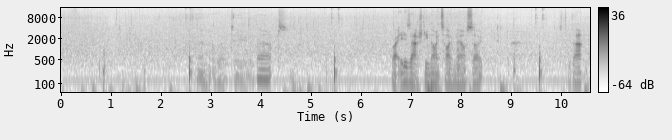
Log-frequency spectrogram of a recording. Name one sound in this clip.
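Rain patters steadily.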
